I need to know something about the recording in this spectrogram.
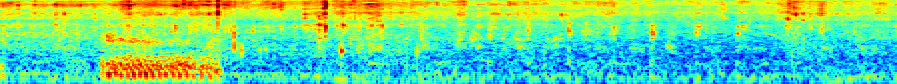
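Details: Playful, friendly puppies from a litter, with an adult female babysitter named BBF Turtle Dove nearby. One short, rough, low growl lasts about half a second, followed by faint scuffling, patter and light clicks.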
